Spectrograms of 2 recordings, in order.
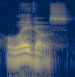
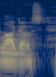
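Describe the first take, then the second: First: It is said the anglicized English way. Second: It is said the Portuguese way. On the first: The speaker calls it right. "we will do our best to enunciate properly" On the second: The speaker calls it wrong. "not Lagos"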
